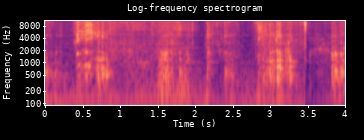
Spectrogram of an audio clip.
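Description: A big fork stirring ground-beef meatloaf mix in a stainless steel mixing bowl: irregular scraping strokes with sharp clicks of metal on metal.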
